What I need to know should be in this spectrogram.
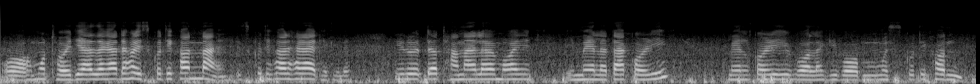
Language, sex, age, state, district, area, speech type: Assamese, female, 45-60, Assam, Golaghat, urban, spontaneous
